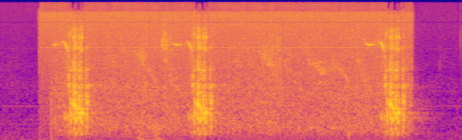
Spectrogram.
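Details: A vervet monkey's eagle alarm call, given on seeing an eagle (a major predator), is played in a lecture: three short, harsh, coughing barks spaced about one to two seconds apart over a low room hum; hearers dive under bushes.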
